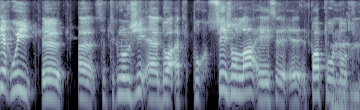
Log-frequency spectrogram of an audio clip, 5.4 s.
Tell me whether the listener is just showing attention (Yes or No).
Yes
